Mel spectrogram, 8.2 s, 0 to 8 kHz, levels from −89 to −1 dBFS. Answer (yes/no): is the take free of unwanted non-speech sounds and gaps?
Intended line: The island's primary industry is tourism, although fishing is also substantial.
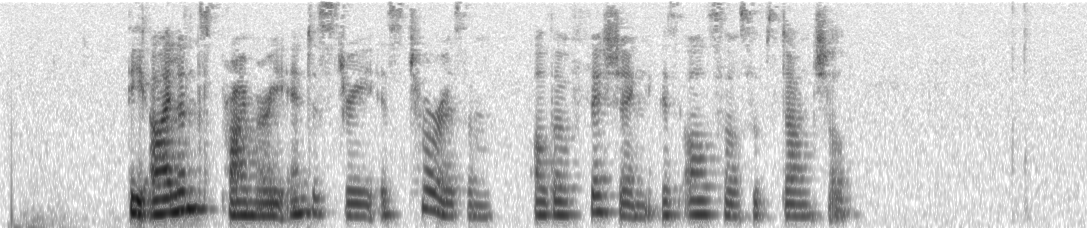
yes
